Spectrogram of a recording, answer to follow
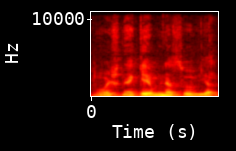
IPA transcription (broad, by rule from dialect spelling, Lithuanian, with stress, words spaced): ʋɐ ʃʲnʲɛˈkʲeːjoːm nʲɛ sʊ ˈʋʲiɛnʊ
